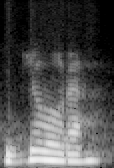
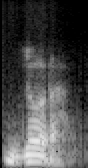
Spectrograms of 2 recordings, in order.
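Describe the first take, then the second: First: "Llora" said higher and louder with a Pasto rising melody; Pasto sing-song. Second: "Llora" read flat and level like a computer. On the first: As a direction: give "Llora" the lilting Pasto tune, worried. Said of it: "el pastuso le va a decir". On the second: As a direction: say "Llora" with no melody at all, like a machine. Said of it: "el computador le va a decir". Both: Shown as a demonstration.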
